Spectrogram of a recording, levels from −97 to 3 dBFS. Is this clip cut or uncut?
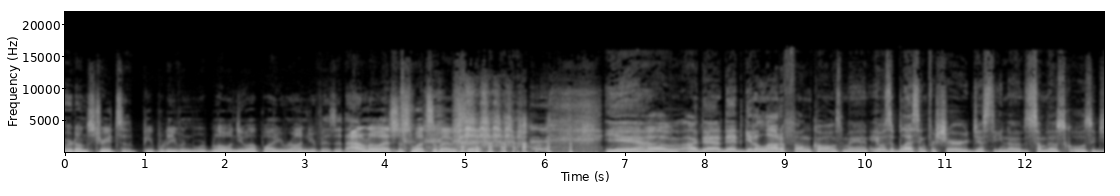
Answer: cut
